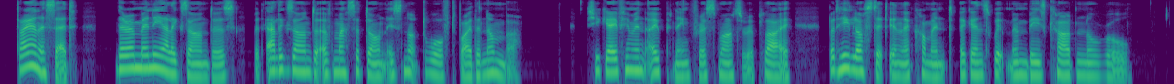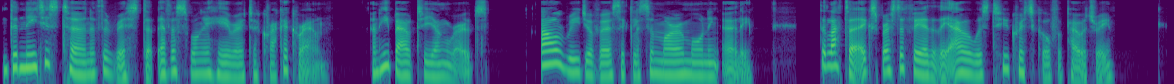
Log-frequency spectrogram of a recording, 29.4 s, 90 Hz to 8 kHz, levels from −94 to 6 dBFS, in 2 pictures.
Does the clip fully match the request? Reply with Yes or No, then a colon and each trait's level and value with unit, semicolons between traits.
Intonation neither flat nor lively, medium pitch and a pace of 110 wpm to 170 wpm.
Yes: average, 4.3 semitones; medium, 155 Hz; average, 160 wpm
